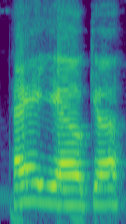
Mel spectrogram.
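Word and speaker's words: Heyoka: It's H-E-Y. Yeah, it's one of those complicated ones. I wasn't even going to try to spell it without looking it up. Hey, Yoka. Hi, Yoka. Sounds like she's saying, hey, y'all, from like Georgia. Hey, Yoka. Hi, Yoka. It's like, hey, you okay?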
